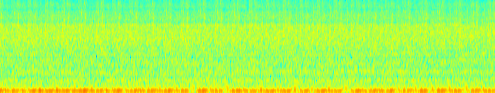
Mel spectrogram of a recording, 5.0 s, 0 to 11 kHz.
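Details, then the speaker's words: 1966 Chevelle with LS swap and fly-by-wire, started by pushing the button after fuel pressure comes up. Steady 650 rpm idle with a light, quick, even fuel injector ticking on top. Normal idle with injector tick. "and then all's I do is hit the button right up come dragged down to an idol a 650 rpm right away"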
